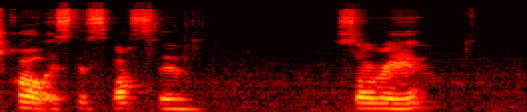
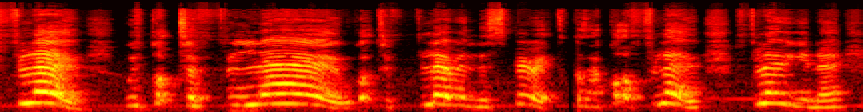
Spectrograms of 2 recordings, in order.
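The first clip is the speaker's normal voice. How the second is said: imitating the Caris church accent, stretching flow; 5 semitones higher than usual. Mocking how Caris members talk, in their church accent. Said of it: "That's how they all sound in Caris".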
